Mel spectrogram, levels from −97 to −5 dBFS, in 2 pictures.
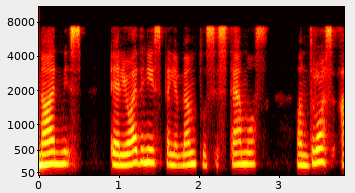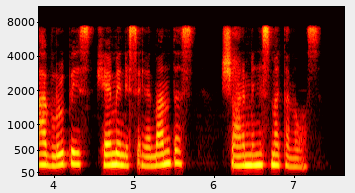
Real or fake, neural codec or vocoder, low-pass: fake; codec, 16 kHz, 0.5 kbps, FunCodec, trained on LibriTTS, 25 frames a second; 7.2 kHz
